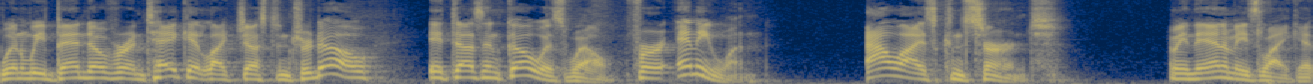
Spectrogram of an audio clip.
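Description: Bright, sharp tone with vocal fry and very wide pitch swings, long, frequent pauses, on a very clean recording over a silent background. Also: man, fairly high pitch for a man, moderate pace. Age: 40s. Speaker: podcast host and former counterterrorism officer. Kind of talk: casual political commentary show. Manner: conversational, with frequent repetitions and stumbles.

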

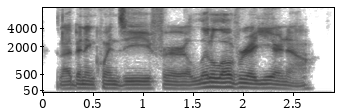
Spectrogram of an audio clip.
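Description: An American accent with ordinary pitch variation. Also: man. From US Northeast (Connecticut). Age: 20s. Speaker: fitness content creator. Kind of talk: casual chat.

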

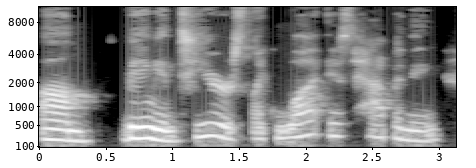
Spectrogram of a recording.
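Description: A somewhat breathy voice in an American accent at a fairly slow pace, on a very clean recording with a silent background. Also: woman. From US Midwest. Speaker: ministry leader. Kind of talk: testimony. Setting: livestreamed podcast.

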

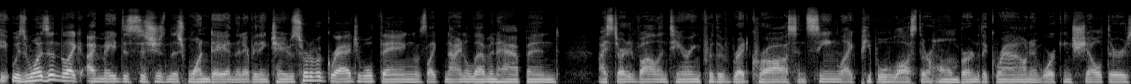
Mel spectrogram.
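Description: A man with an American accent talks at a very fast pace with hardly any pauses and fairly even intonation, the sound dry and close with no echo. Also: medium pitch for a man. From Chicago area, US Midwest. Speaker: stand-up comedian. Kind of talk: casual interview.

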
